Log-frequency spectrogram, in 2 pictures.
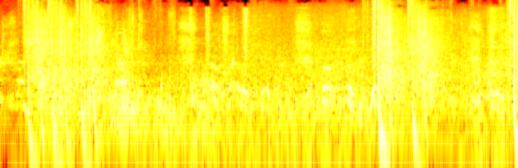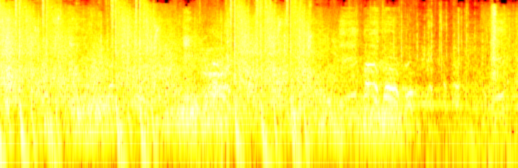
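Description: Rapid bursts of gunfire in the horror shooter Alan Wake II, dense volleys of sharp shots repeating for several seconds with a player voice talking over the action.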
